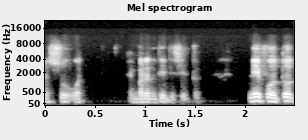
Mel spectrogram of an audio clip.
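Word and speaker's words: Söğüt: Desa eh apa namanya Suud namanya sogud tulisannya tapi bacanya Suud berhenti di situ Ini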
